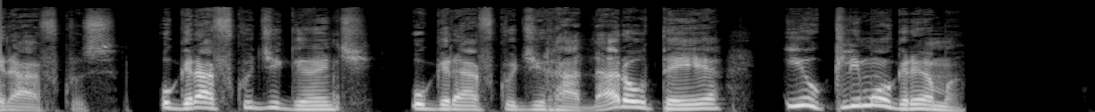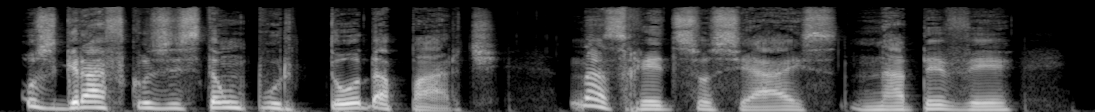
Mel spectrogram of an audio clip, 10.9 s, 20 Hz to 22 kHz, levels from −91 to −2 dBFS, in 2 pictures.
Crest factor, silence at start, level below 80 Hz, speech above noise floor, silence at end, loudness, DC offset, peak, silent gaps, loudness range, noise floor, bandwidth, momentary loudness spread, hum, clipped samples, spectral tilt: 20 dB; 0 s; -52 dBFS; over 69 dB; 0.4 s; -22 LUFS; under 0.1%; -2 dBFS; 0.66-0.77 s, 1.92-2.01 s, 3.77-3.91 s, 4.83-5.41 s; 3 LU; under -90 dBFS; 17 kHz; 10 LU; none; under 0.1%; -5.5 dB/octave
